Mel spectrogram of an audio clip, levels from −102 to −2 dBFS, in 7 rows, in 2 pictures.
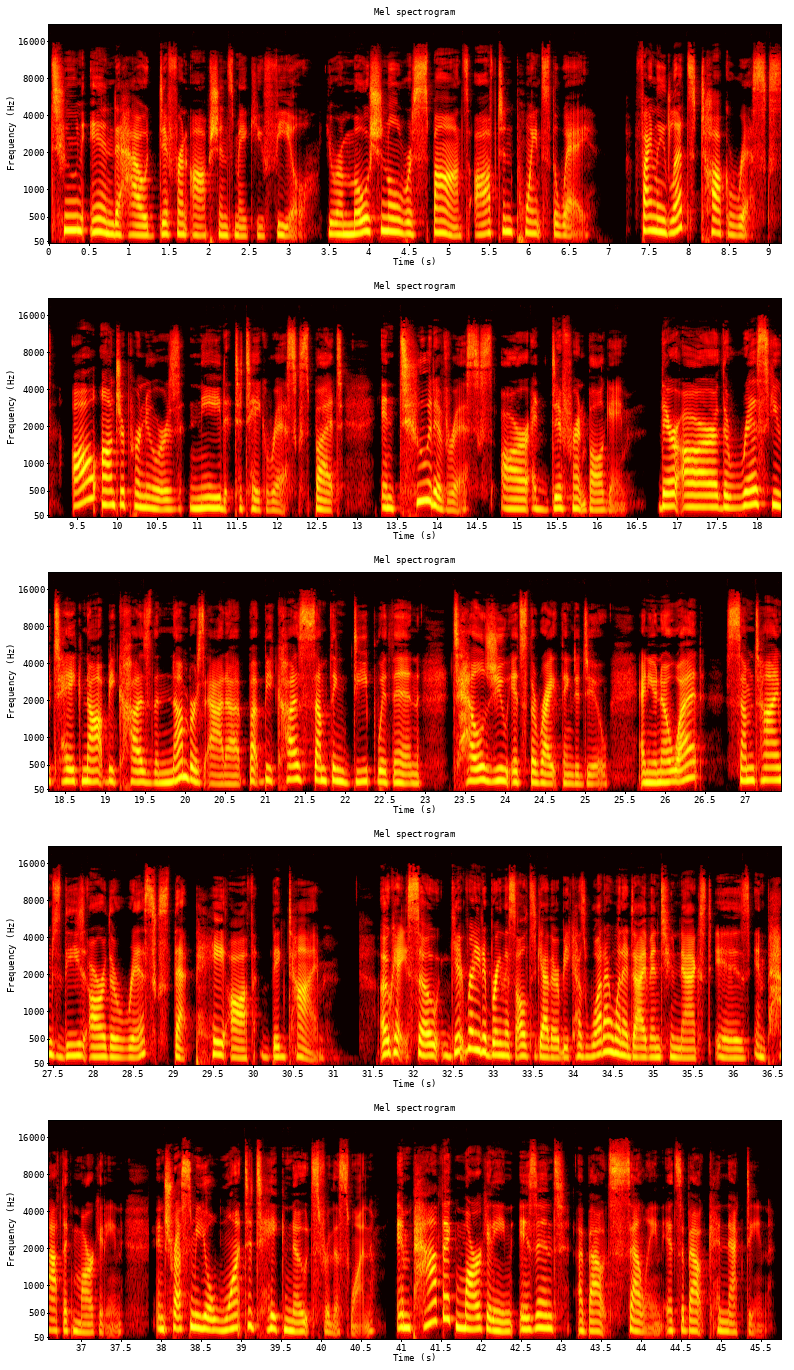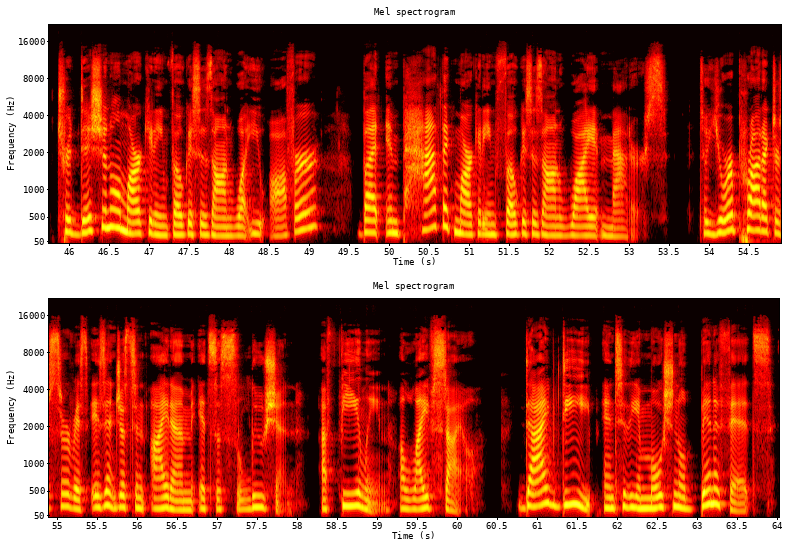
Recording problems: none

